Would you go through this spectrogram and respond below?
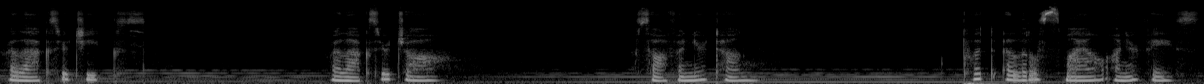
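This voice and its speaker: A woman guiding a meditation in a soft, breathy, soothing way. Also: medium pitch. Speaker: meditation guide. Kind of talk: guided meditation.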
